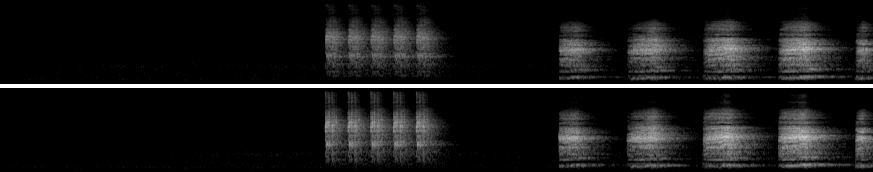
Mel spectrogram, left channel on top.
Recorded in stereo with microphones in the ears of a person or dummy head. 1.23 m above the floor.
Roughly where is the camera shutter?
Right.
